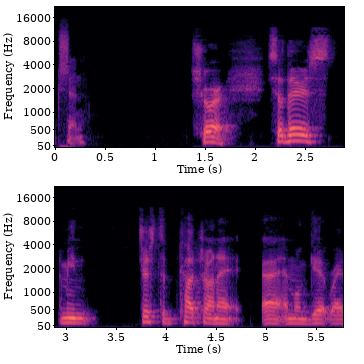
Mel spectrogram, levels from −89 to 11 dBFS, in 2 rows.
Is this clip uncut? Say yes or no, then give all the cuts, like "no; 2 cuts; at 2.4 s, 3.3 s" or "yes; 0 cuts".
yes; 0 cuts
